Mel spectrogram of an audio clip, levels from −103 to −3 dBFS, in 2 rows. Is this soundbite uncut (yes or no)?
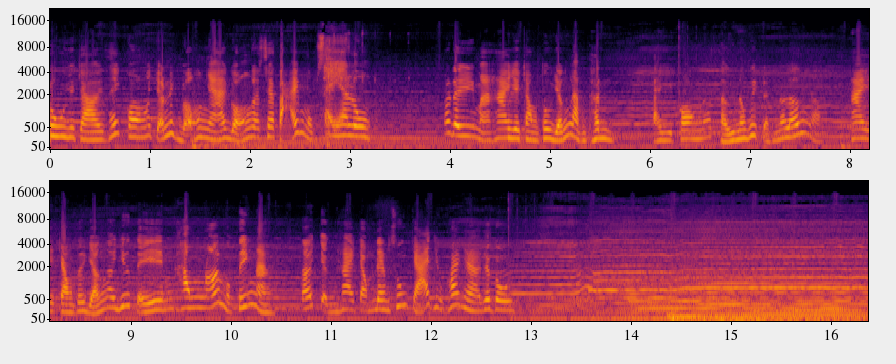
yes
